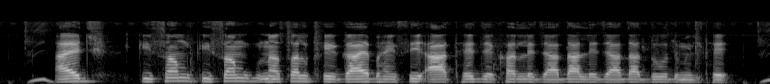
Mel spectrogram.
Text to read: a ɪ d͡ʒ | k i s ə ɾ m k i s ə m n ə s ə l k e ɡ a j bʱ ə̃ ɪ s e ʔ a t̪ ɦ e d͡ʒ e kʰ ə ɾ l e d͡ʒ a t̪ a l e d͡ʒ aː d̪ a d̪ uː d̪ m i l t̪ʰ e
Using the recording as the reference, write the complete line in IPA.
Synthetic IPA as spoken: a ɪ d͡ʒ | k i s ə m k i s ə m n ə s ə l k e ɡ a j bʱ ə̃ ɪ s i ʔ a t̪ ɦ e d͡ʒ e kʰ ə ɾ l e d͡ʒ a d̪ a l e d͡ʒ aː d̪ a d̪ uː d̪ m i l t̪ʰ e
